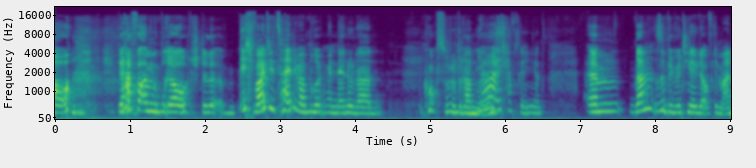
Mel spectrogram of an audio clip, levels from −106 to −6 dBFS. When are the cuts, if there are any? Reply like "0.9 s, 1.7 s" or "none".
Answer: 2.5 s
